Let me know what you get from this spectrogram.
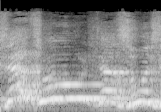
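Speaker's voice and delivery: loud shouting.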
